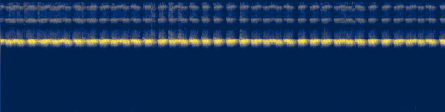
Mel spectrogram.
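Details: Shrill cricket song made of evenly spaced pulses, about three each second, holding a constant high pitch throughout against a faint low background murmur.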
